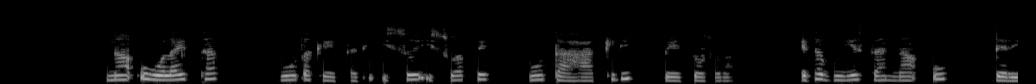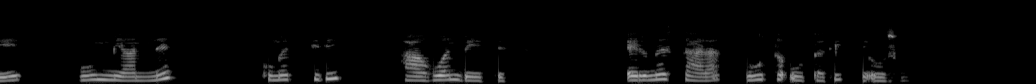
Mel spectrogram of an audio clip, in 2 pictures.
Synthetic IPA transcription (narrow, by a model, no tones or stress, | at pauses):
naːʔʊwɔlɐjt̪ːɐ | buːt̪ʼɐke̞ːt̪ːɐt̪ɪʔɪsːɔjʔɪsːʊwaːpːɛ | buːt̪ːaːɦaːkːɪd̪ɪ | b̥e̞ːt̪ːo̞ːsɔnɐ | ʔɛt̪ɐɡʊjːɛsːɐnaːʔʊ | d̪ɛɾe̞ː | ɡuːmːɪjaːnːɛ | kʰʊmɛt̪ːɪd̪ɪ | haːɦʊwɐnbe̞ːt̪ːeːs | ʔɛɾmɛsːaːɾɐ | buːt̪ːɐʔuːt̪ːɐt̪ɪd̪̥ɛʔo̞ːsɔnɐ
